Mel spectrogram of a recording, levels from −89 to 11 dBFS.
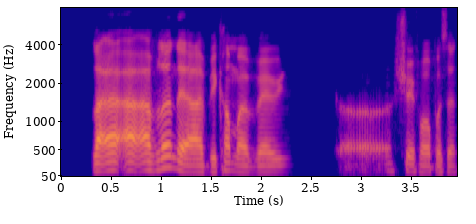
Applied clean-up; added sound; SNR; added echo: neural mask model Resemble Enhance denoiser.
